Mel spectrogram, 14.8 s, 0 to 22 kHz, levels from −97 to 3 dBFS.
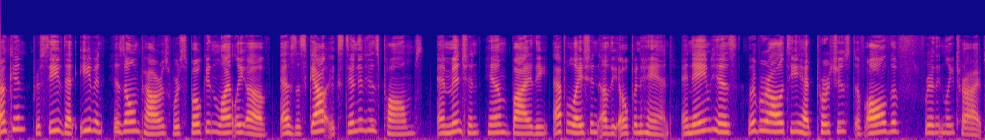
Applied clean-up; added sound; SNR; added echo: none; none; none; none.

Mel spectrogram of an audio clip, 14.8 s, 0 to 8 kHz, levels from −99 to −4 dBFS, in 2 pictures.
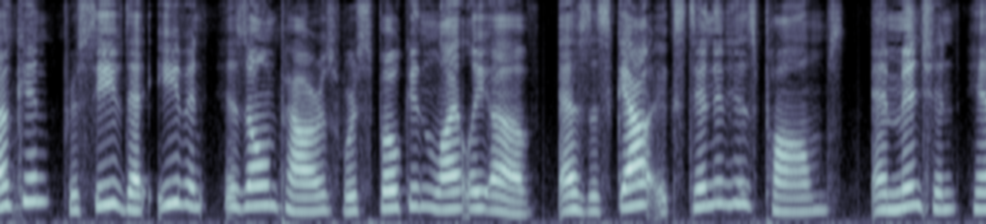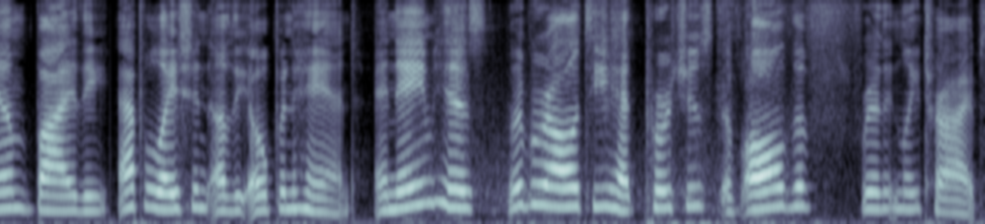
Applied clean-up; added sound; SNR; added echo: neural separator model SepFormer DNS4.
